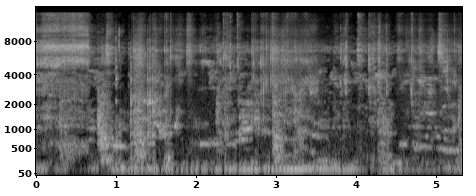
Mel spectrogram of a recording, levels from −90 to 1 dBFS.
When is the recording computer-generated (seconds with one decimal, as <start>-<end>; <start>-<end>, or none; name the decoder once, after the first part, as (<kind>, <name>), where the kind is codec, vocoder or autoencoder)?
1.2-2.1 (autoencoder, DAC-VAE); 2.7-3.6; 4.5-5.3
